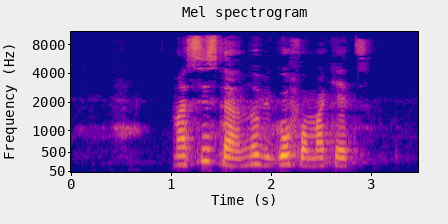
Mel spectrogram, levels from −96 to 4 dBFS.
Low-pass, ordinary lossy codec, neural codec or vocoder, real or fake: 9.9 kHz; AAC, 32 kbps; none; real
